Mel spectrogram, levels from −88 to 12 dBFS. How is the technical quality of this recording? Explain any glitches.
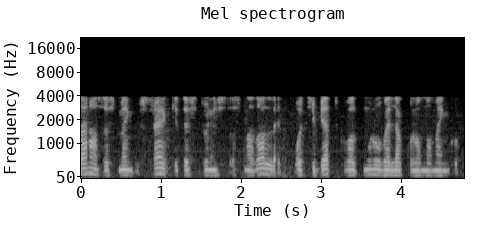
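The recording has one processing fault that runs through the whole clip, heard against band-limited call audio with nothing above about 4 kHz, which fits a narrowband telephone codec.

Noise suppressor artifacts, throughout: the background drops away between phrases and swells back under speech. The suppressor is cutting the steady room noise by about 18 dB, frame by frame.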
